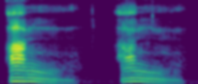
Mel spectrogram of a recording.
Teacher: ela é uma consoante nasal, que a gente faz lá perto da campainha · Ela é muda no início, mas nasal no final.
